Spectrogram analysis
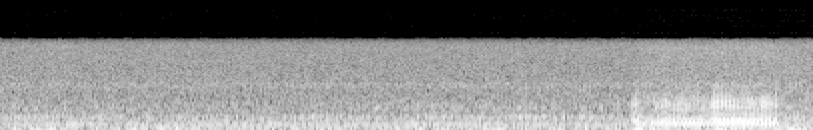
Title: Snores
